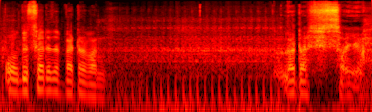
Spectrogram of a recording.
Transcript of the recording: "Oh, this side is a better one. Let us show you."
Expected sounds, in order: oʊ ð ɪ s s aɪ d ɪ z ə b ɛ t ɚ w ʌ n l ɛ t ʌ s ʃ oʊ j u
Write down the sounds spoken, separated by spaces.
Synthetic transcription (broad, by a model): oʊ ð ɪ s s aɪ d ɪ z ə b ɛ t ɚ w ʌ n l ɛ t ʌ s s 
